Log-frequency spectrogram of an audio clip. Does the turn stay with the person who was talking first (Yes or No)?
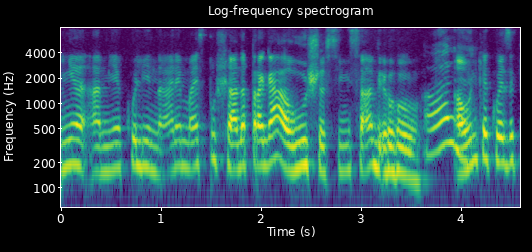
Yes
